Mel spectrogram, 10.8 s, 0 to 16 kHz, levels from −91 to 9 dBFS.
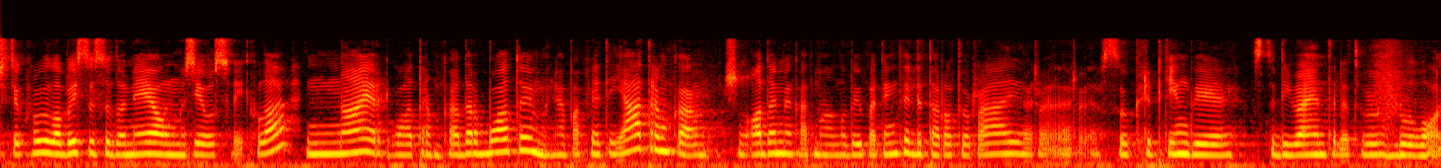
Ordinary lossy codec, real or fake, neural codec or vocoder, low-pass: MP3, 96 kbps; fake; codec, 16 kHz, 2 kbps, FunCodec, trained on Chinese and English, 25 frames a second; 7.2 kHz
